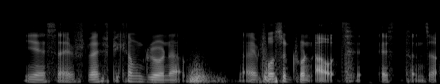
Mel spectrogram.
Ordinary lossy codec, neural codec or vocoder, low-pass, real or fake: none; none; 7.2 kHz; real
